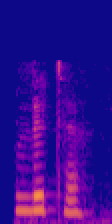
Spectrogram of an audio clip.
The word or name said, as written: Viti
